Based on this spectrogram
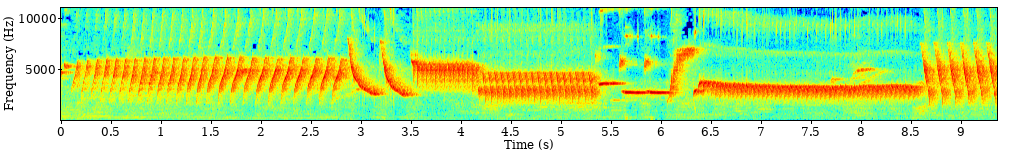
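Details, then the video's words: A caged canary singing: long sustained trills of rapidly repeated notes, sweeping slurred whistles, a steady high rolling tour, a brief chattering burst, then more fast-pulsed trilling, loud and continuous throughout. "CANARY Bird Singing In The Cage"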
